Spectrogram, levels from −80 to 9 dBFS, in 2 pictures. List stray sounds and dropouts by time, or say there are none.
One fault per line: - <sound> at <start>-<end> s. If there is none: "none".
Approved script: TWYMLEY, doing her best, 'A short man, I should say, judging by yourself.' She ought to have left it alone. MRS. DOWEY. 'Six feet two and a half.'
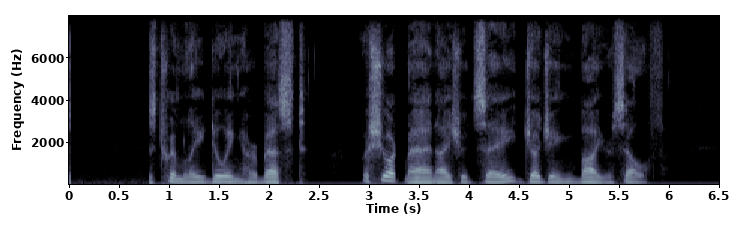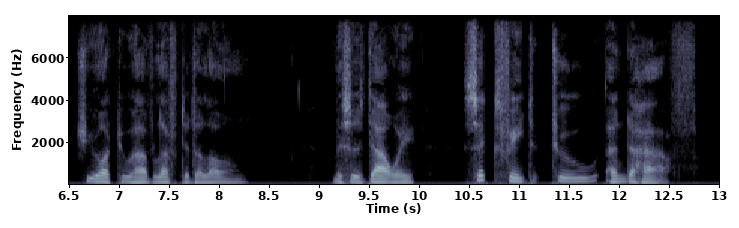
none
